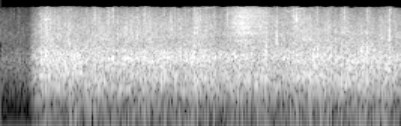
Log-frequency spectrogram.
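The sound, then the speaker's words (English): A crowd gives one more round of applause for graduates: loud, sustained applause after a brief quiet start, dense clapping holding steady to the end with no one speaking. “Give it one more round of applause for all of our graduates.”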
